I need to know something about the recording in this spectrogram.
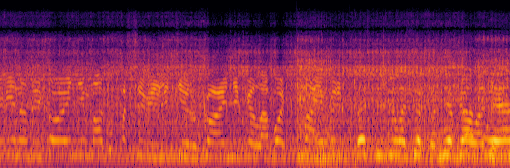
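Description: A two-stroke chainsaw idling steadily, held after cutting a fallen pine log into rounds, with voices talking over it.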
